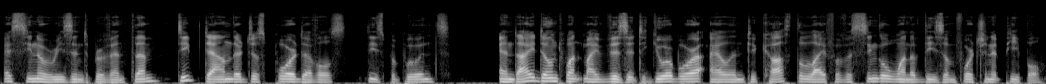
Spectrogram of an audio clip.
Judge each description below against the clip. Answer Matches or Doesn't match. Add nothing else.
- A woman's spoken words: Doesn't match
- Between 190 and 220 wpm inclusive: Matches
